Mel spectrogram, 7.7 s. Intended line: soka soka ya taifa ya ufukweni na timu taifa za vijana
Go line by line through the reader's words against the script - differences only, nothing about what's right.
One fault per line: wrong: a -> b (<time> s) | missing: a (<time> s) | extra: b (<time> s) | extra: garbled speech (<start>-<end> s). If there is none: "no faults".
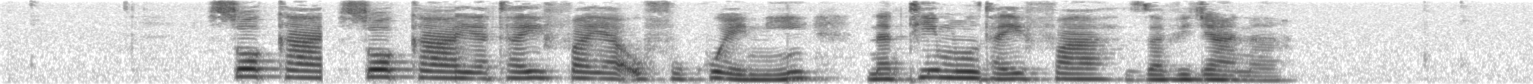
no faults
